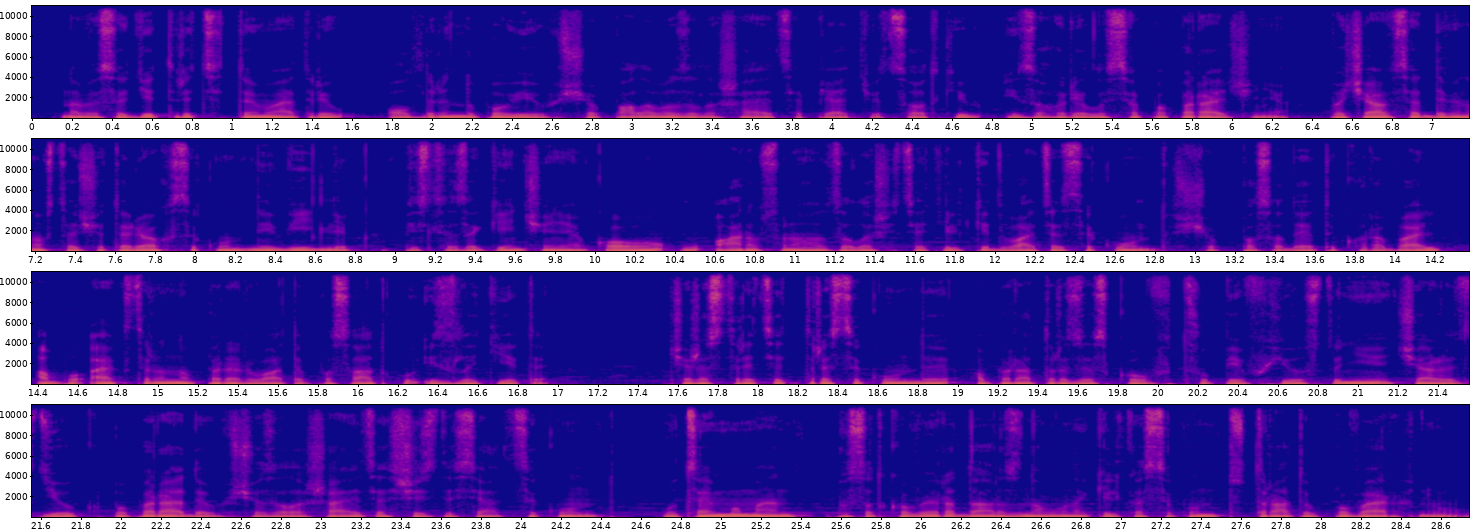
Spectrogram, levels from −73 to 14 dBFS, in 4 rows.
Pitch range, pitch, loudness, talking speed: 80-95 Hz, 85 Hz, -29 LUFS, 125 wpm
